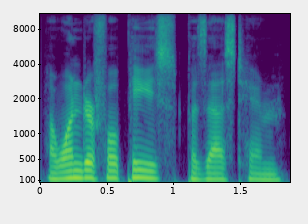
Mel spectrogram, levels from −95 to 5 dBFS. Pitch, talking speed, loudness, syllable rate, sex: 125 Hz, 160 wpm, -18 LUFS, 5.9 syllables/s, male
